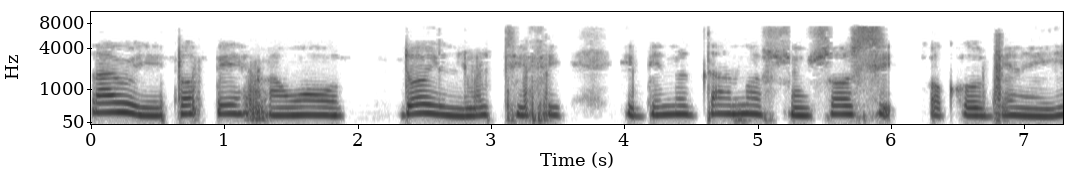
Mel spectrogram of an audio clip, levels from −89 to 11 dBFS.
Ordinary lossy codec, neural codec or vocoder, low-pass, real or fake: MP3, 32 kbps; codec, 16 kHz, 8 kbps, FunCodec, trained on Chinese and English, 25 frames a second; 7.2 kHz; fake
